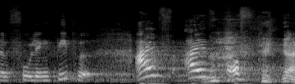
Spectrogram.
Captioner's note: laughs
